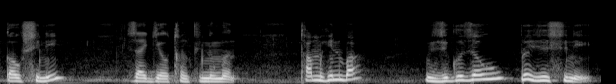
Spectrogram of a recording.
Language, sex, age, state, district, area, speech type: Bodo, male, 30-45, Assam, Chirang, urban, spontaneous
